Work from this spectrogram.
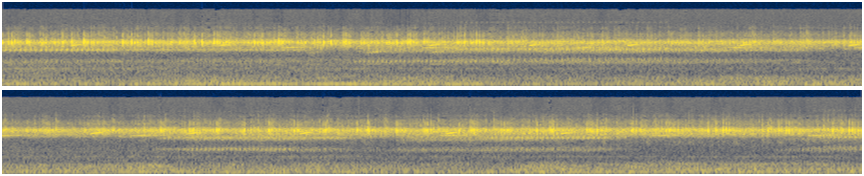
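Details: Night chorus of tree frogs in the North Carolina backwoods: a continuous high-pitched trill, with lower calling phrases that come and go every few seconds and a faint low hum beneath.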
